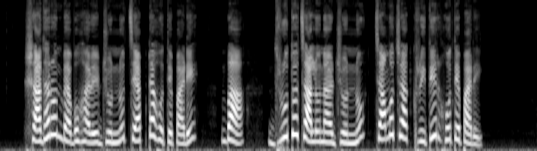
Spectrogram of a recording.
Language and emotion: Bengali, neutral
